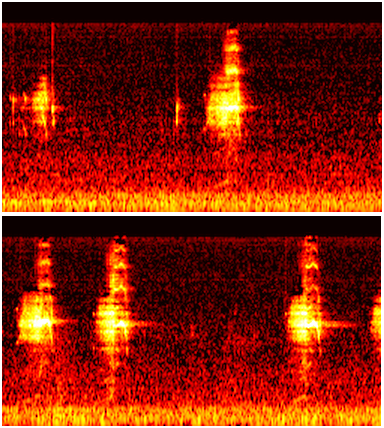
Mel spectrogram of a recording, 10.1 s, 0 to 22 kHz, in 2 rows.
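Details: Owlets recorded 2/11/15 giving harsh, hissing screech bursts, five calls spread unevenly across ten seconds, each about a third of a second long, over a low steady background hum.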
